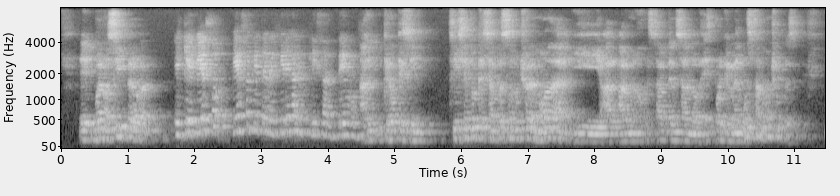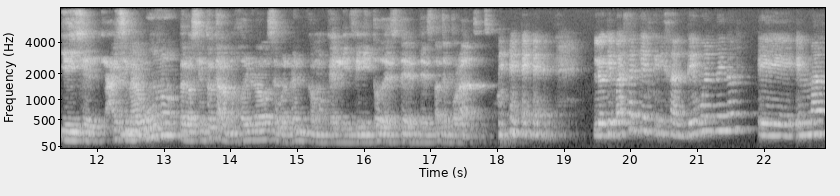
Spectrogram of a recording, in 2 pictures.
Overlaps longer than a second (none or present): none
